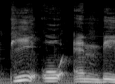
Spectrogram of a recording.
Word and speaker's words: bomb: 아닙니다 부모라고 부르셔도 돼요 bomb 여기서 마지막 비는 소리 값이 없습니다 또 다른 애가 슈트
